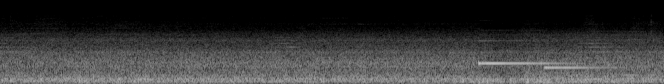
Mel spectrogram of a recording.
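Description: Steady rumble of a train running at a railway station platform. About five seconds in, two short steady tones sound, a higher one followed by a lower one.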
